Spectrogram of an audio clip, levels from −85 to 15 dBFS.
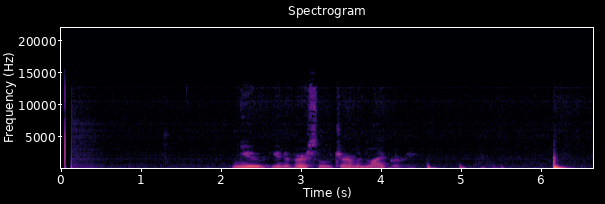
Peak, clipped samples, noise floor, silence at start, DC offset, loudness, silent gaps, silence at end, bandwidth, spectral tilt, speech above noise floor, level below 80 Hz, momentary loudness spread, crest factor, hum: -4 dBFS; under 0.1%; -67 dBFS; 0.1 s; under 0.1%; -31 LUFS; none; 0.35 s; 13.5 kHz; -8 dB/octave; 33 dB; -52 dBFS; 27 LU; 28 dB; none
